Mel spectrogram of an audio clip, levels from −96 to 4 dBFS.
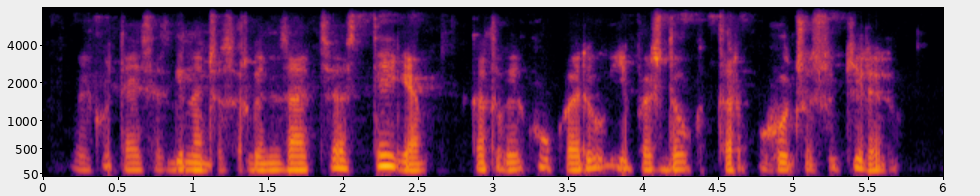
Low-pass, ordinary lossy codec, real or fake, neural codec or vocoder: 7.2 kHz; Opus, 32 kbps; real; none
